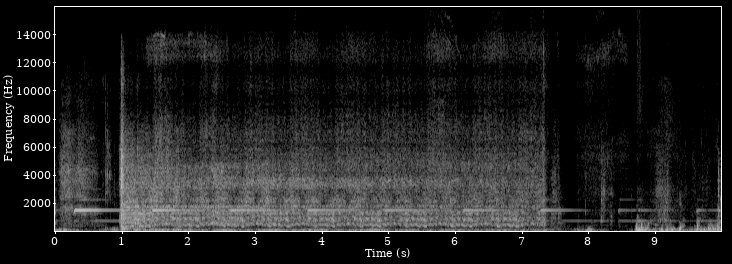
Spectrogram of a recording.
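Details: 1987 Mustang GT convertible, sat 25 years in the Florida sun, on a weak or assisted battery after brake cleaner was sprayed in. It cranks evenly for about six seconds with a dash chime but never fires: crank, no start.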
